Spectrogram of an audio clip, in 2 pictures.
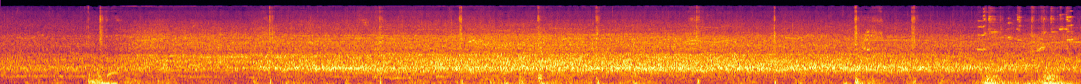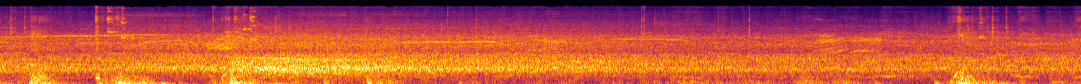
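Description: Heavy thuds of bodies slamming onto a wrestling mat ring out.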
